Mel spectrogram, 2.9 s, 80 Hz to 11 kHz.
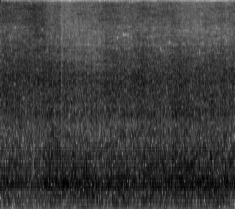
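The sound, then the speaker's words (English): A two-unit diesel engine pulls a 70-car freight train through a quiet valley in the Catskill Mountains of New York State at early dawn on a summer morning, a dense, continuous rumble with faint rhythmic clatter of wheels, loud and unbroken throughout with no voices. “his two-unit diesel engine, which is pulling a 70-car freight train through the quiet valley”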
